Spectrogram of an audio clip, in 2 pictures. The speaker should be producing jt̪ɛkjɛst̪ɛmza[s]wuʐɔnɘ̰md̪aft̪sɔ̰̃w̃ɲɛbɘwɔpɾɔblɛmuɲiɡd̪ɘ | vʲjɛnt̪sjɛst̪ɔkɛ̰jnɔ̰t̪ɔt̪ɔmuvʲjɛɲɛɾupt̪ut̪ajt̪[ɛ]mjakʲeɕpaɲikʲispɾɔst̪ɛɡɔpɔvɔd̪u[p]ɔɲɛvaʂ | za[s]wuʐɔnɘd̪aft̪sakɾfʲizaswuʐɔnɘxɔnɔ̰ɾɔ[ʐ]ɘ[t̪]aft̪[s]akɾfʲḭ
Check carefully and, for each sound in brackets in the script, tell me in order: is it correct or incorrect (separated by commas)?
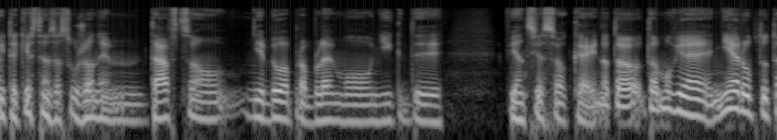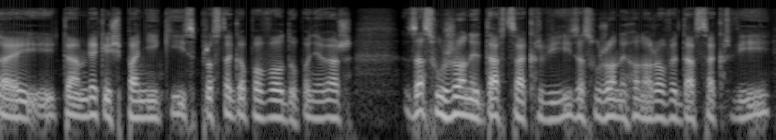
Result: correct, incorrect, correct, correct, incorrect, incorrect, correct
